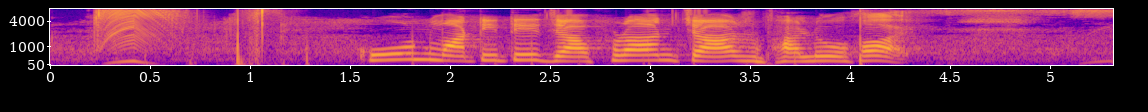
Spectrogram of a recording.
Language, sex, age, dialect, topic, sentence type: Bengali, female, 51-55, Standard Colloquial, agriculture, question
